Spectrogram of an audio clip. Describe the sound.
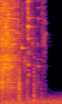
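A glass Coke bottle smashes with a sharp, bright shatter, followed by a few tinkling shards that quickly die away into silence.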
